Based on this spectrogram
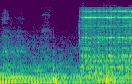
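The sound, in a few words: telephone ringing in the video game Mafia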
